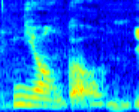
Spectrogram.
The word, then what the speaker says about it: Nyong'o: Nyong'o.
